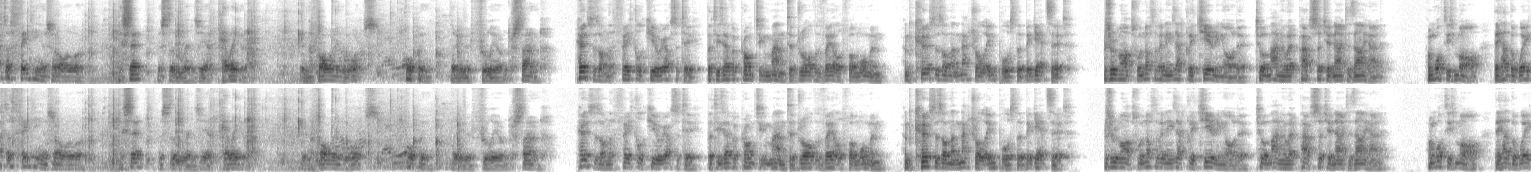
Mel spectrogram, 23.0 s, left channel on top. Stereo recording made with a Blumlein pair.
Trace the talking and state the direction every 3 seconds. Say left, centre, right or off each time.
left, left, left, left, centre, left, left, left.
